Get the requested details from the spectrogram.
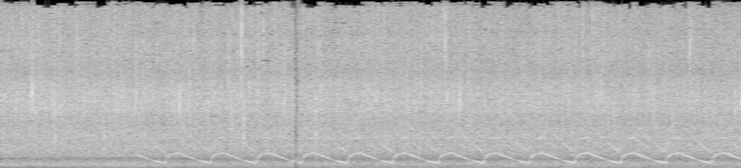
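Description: A siren wails, rising and falling quickly and repeatedly.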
